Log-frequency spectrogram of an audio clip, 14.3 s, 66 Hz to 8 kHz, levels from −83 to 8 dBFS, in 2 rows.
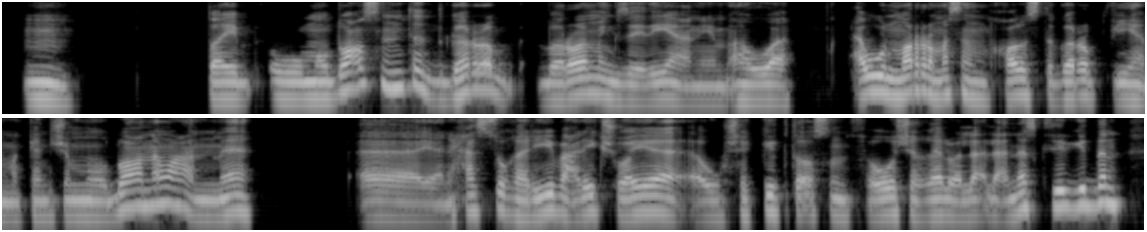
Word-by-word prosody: إمم، 125 -4 -1 0.8
طيب 130 -1 +1
وموضوع 130 +7 +2
أصلًا 240 -3 +1
إن 200 - +2
أنت 210 +2 -2
تجرّب 130 - 0
برامج 140 +3 +2
زي 120 -1 -2
دي، 120 +2 -2
يعني 110 -4 -2
ما 110 - -7
هو 115 -1 0 0.4
أول 170 +2 +5
مرّة 160 +2 +5
مثلًا 150 -3 +1
خالص 140 +3 +3
تجرّب 130 +1 0
فيها، 120 -2 -3
ما 110 0 -5
كانش 115 +1 -6
الموضوع 115 +9 0
نوعًا 190 -1 +1
ما 130 +5 -1 0.7
آآ، 110 -2 -1
يعني 100 -1 -5
حاسُّه 150 +2 +2
غريب 130 +3 0
عليك 140 +2 -1
شوية 140 +3 +3
أو 115 0 -4
شكِّكت 130 +5 -5
أصلًا 125 -2 -1
في - - -12
هو 125 +3 +2
شغّال 125 -1 0
والَّا 115 +2 -1
لأ، - - -5
لأن - - -2
ناس 170 +1 +2
كتير 180 +1 0
جدًا، 190 +2 +1
130 Hz, 175 wpm, -23 LUFS, 120-150 Hz, 0.8 s, أول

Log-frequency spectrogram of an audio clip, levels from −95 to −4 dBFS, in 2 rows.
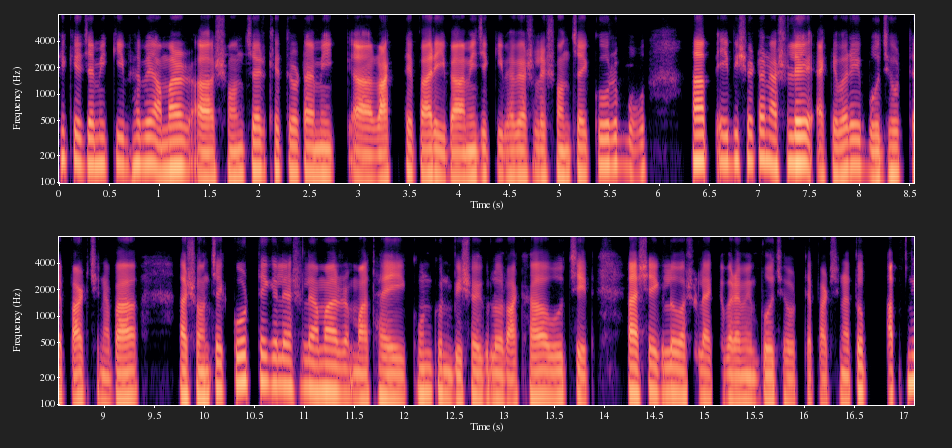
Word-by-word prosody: থেকে 185 -1 -4
যে - - -1
আমি 160 0 0
কিভাবে 160 0 -1
আমার 145 +2 +5 0.2
আ - - +6 0.2
সঞ্চয়ের 120 +4 0
ক্ষেত্রটা 130 -2 -2
আমি 120 0 +2 0.3
আ - - +6 0.2
রাখতে 110 +3 0
পারি 115 0 +4
বা - - +4
আমি 115 - +2
যে 120 - -1
কিভাবে 115 0 -1
আসলে 115 -1 -3
সঞ্চয় 115 +2 0
করব। 155 0 0 0.7
আপ 175 - +6 0.2
এই 165 - +1
বিষয়টা 175 +1 0
না 160 - +2
আসলে 165 +1 +5 0.2
একেবারেই 135 +5 0
বুঝে 110 +2 -1
উঠতে 120 -1 -6
পারছি 115 +4 0
না। - - -3
বা 115 - +6 0.6
আ - - +6
সঞ্চয় 120 +5 +1
করতে 180 +1 +2
গেলে 165 -1 +1
আসলে 155 +1 -5
আমার 140 -1 +4 0.2
মাথায় 110 0 +1 0.2
কোন, 125 - 0
কোন 125 -2 -1
বিষয়গুলো 115 +1 -2
রাখা 115 +3 -1 0.3
উচিত 110 -2 -2 0.4
আ - - +10
সেগুলো 130 -1 0
আসলে 120 0 -7
একেবারে 110 0 -2
আমি 105 -1 0
বুঝে 105 -1 -1
উঠতে 105 +1 -8
পারছি 100 +2 -5
না। - - +1
তো - - +3 0.3
আপনি 175 +7 -2
125 Hz, 185 wpm, -25 LUFS, 115-150 Hz, 0.7 s, আ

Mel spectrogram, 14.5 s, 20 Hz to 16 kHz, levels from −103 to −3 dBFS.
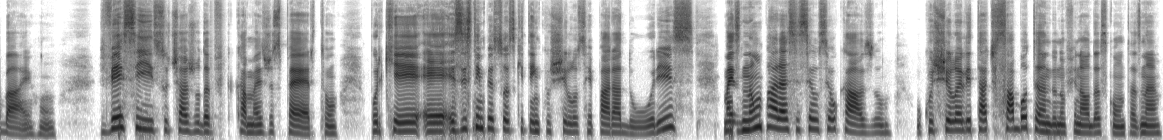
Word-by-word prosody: bairro. 125 -4 -5 0.6
Vê 245 +11 +5
se 235 -3 +4
isso 205 0 -4
te 210 - -2
ajuda 185 -2 -2
a - - -9
ficar 170 0 -7
mais 160 -1 -4
desperto, 145 -3 0 0.4
porque, 190 -1 +3
eh, 185 +1 +3
existem 235 +6 +4
pessoas 225 -4 -3
que 215 - -11
têm 190 -3 -3
cochilos 180 -3 -5
reparadores, 160 - -2 0.4
mas 200 -1 +5
não 220 +6 +2
parece 230 -5 +3
ser 235 +3 +1
o 220 - -7
seu 230 0 -4
caso. 155 -4 -2 0.3
O - - -16
cochilo 205 0 +1
ele 205 +1 +1
está 215 0 -2
te - - -2
sabotando 225 -8 0
no 160 -1 -4
final 155 -4 -3
das 155 +1 -5
contas, 145 +1 -8
né? 150 -2 0
185 Hz, 150 wpm, -21 LUFS, 155-215 Hz, 0.6 s, Vê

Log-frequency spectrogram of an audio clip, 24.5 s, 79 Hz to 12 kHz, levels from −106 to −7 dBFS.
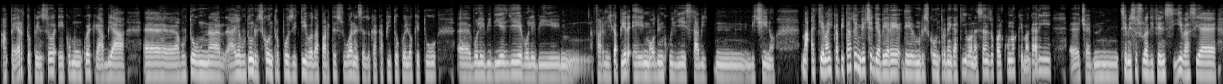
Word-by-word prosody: aperto - - -3
penso, 135 +7 -1
e 130 -1 -5
comunque 145 +2 0
che 135 -3 -8
abbia, 125 +1 +2 0.3
ehm, 130 -1 +1
avuto 140 +4 0
un 140 -1 +2
hai 135 0 0
avuto 145 +4 +3
un 175 - +10
riscontro 155 +2 0
positivo 135 0 0
da 130 0 +1
parte 135 +3 -2
sua, 140 +2 -1
nel 130 -2 0
senso 130 +1 -7
che 130 - -7
ha - - -6
capito 140 +2 -6
quello 130 +1 -2
che 140 -4 -8
tu, 140 -1 -3 0.4
ehm, 130 -1 -1
volevi, 140 0 0
dirgli 140 +2 +2
e - - +5
volevi, 125 -1 -2
mhmm, 310 - -4 0.3
fargli 135 -2 -4
capire 150 +5 +4
e 135 0 -3
il 135 - +1
modo 135 0 +1
in 140 0 +2
cui 135 0 -5
gli 130 +1 -2
stavi, 120 0 -2
mhmm, 120 -2 -3
vicino. 120 -1 -3 0.5
Ma, - - +7
e 170 - -3
ti 170 +1 +4
è - - +9
mai 170 +2 +6
capitato 185 +6 0
invece 190 +1 +3
di 170 -4 +3
avere 150 +1 +3
de 145 -2 +1
un 140 0 +1
riscontro 145 +1 -3
negativo? 145 +1 0
Nel 130 0 0
senso, 160 -1 -1
qualcuno 160 +3 0
che - - -8
magari, 175 +2 -1 0.3
ehm, 125 +2 -3
cioè, 130 -1 -5
mhmm, 130 0 -2
si 165 - +1
è - - +5
messo 150 +2 +2
sulla 160 -2 +3
difensiva, 145 +1 0
si 145 +1 -2
è, 140 -1 +5
140 Hz, 170 wpm, -29 LUFS, 130-150 Hz, 0.5 s, un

